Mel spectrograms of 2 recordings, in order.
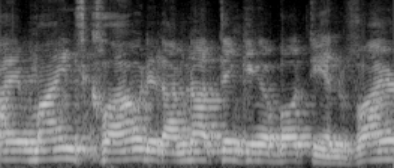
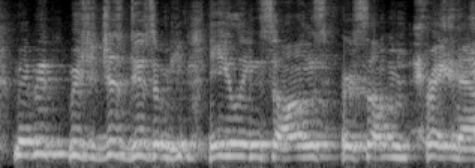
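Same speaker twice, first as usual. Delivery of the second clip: higher, tearful plea; mock crying; 6 semitones higher than usual. Comedian begs organisers for healing songs, mock weepy. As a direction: plead as if crying, hammed up. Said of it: "I was in the back corner crying".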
